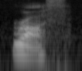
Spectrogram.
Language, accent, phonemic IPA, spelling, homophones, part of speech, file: English, US, /ɹɔθ/, wroth, wrath, adjective, En-us-wroth.ogg
- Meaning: Full of anger; wrathful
